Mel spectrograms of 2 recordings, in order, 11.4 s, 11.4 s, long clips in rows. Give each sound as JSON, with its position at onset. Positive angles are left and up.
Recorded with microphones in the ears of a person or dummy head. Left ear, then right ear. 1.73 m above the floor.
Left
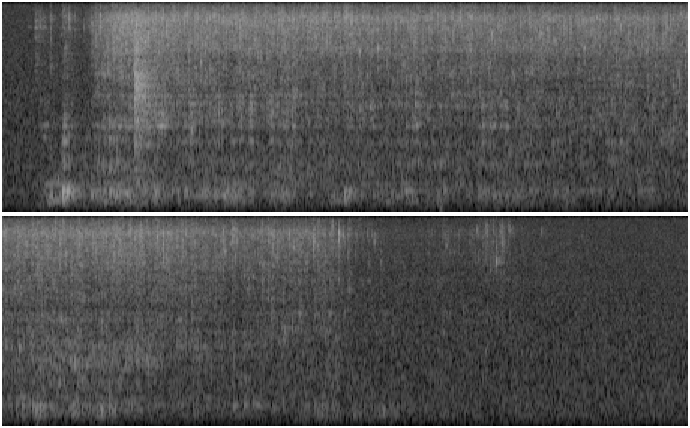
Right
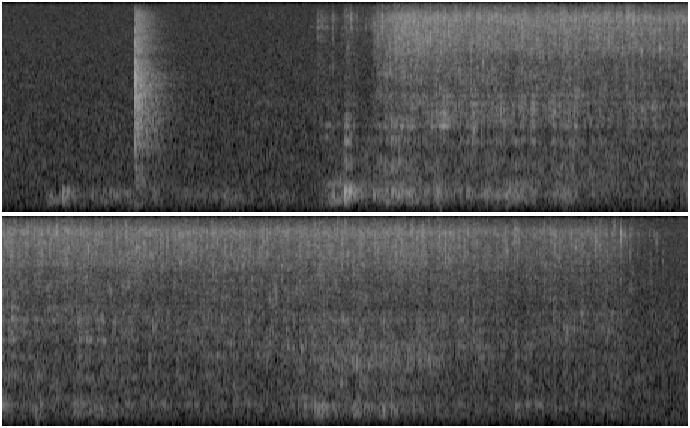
{"t": 1.1, "sound": "a finger snap", "side_deg": -15, "distance_m": 1.7}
